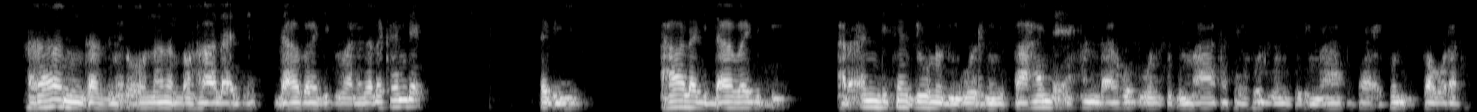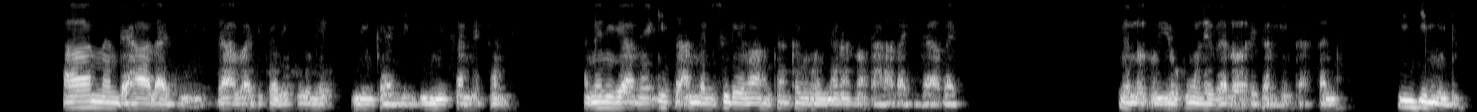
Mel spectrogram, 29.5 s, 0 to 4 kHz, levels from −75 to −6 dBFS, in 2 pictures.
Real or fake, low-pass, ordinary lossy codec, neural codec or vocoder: fake; 3.6 kHz; none; vocoder, 44.1 kHz, 128 mel bands, Pupu-Vocoder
